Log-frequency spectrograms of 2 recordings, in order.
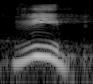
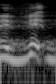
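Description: First: There is a long i sound in the middle. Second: There is a glottal stop in the middle.

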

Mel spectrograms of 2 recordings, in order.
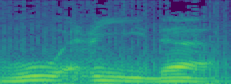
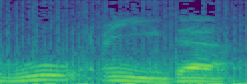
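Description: The two takes are said the same way.

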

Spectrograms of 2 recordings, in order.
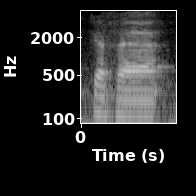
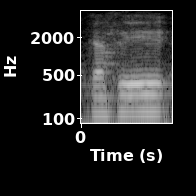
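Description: First: The final vowel is an open a sound. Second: The final vowel is fully fronted toward e. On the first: "والباقي كفى" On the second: "كفي حمزة بسو خلف لمالة"

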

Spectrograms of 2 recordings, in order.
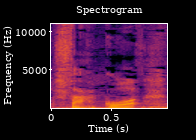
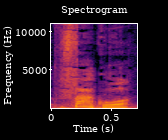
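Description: First: It is said with a mainland Mandarin pronunciation. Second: It is said with a Taiwan Mandarin pronunciation. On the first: "在我们内地呢会把这个法国读作法国" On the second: "可在台湾呢却把这个法国读作法国"

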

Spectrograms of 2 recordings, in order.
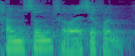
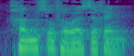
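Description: First: The first word ends in -un, with nunation. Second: The first word ends in -u, without nunation. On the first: The five are described as being vicious. The speaker calls it wrong. "مش" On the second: The five are a specific set named as vicious. The speaker calls it right. "هو بإضافة خمس لا بتنوينه"

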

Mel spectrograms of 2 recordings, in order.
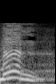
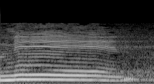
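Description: First: The word is short and firm in a plain tone. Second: The word is drawn out in a soft, tender tone. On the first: It gives the listener no encouragement. The speaker calls it right. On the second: It may invite unwanted attraction from the listener. The speaker calls it wrong.

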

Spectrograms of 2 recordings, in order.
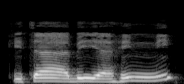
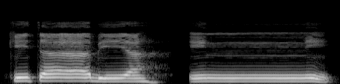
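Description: First: The glottal stop is dropped, its vowel moved back. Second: The glottal stop is fully pronounced after the h. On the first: "عفوا الوجه الأول كتابيه إني" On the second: "الوجه الثاني التحقيق"

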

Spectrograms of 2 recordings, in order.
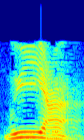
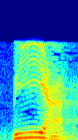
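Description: First: A rounded u-like sound blends into the vowel. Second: The vowel is a pure i with no rounding. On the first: "yang pertama ada suaranya ya" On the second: "enggak ada suara u-nya berarti ya"

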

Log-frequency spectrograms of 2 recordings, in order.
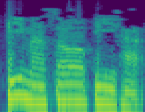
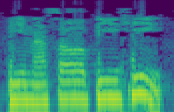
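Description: First: The word ends with an 'a' vowel. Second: The word ends with an 'i' vowel. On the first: The speaker calls it right. "maka dibaca bimasabiha" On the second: The speaker calls it wrong. "bukan bimasabihi"

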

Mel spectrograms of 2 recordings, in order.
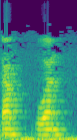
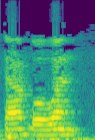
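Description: First: The q sound is closed with no bounce. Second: The q sound bounces lightly before moving on. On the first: The speaker calls it wrong. "Tidak takwan" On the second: The speaker calls it right. "Takwawan kan mantul. ... Mantul sambil lewat"

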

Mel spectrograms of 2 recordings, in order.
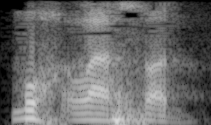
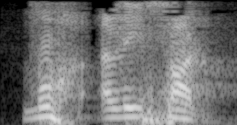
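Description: First: The vowel after the L is 'a'. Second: The vowel after the L is 'i'. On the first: One whom God has chosen and purified. "membaca dengan lam yang di fathah" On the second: One who keeps his devotion to God pure. "lamnya di kasrah"

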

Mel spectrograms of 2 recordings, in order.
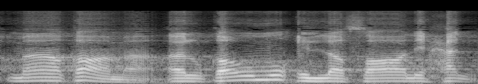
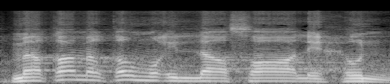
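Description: First: The last word ends with -an. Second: The last word ends with -un. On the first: The word is treated as the excepted item. "النصب على الاستثناء" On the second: The word substitutes for the group it excepts. "بالرفع"

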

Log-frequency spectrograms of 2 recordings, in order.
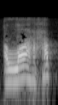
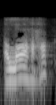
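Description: The two takes are said the same way.

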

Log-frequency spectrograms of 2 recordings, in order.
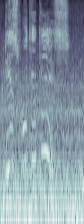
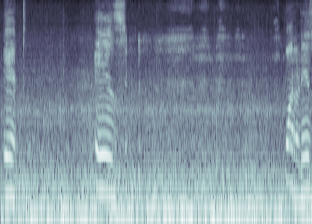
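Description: First: It is said in a put-on smooth character voice. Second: It is said in a put-on starship captain voice. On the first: "That's a Lando Malari" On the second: "do it as Kirk"

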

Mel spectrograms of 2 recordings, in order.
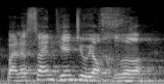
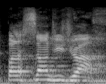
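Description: First: The phrase is said slowly. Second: The phrase is said at normal speed.

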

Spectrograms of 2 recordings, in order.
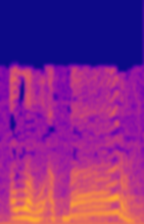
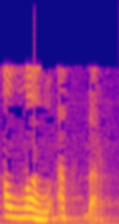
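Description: First: The vowel in Akbar is drawn out long. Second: The vowel in Akbar is kept short. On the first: The word comes to mean a drum. The speaker calls it wrong. "lafaz akbarnya dipanjangkan. ... Akbarnya panjang" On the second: God is the greatest. The speaker calls it right. "Padahal Allahu Akbar pendek"

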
